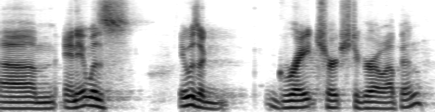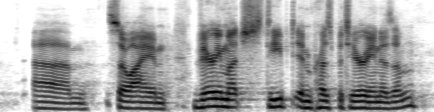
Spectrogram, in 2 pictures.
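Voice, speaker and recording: A man with an Oklahoma accent speaks fairly slowly at a medium pitch, in a bright, sharp tone with ordinary pitch variation. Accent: Oklahoma American. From Oklahoma, Tulsa. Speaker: pastor. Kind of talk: casual chat.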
